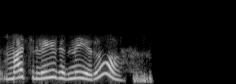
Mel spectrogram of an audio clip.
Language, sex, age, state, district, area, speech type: Dogri, female, 18-30, Jammu and Kashmir, Udhampur, rural, conversation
